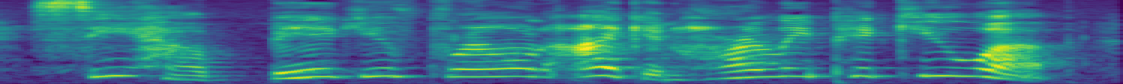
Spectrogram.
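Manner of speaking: a hint of a proud bear; Bear's voice. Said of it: "Bear said to Little Bird".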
